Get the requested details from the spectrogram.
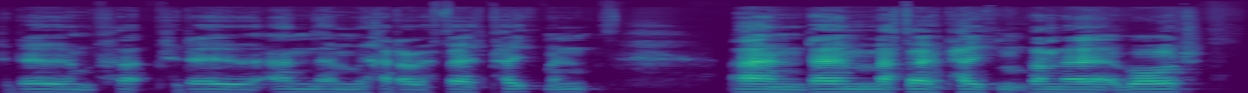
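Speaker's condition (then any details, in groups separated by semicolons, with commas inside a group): Profound deafness; congenital profound deafness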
